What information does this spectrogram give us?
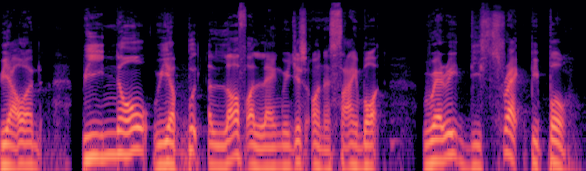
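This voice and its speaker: A young man with a Malaysian English accent co-hosting a casual podcast, speaking haltingly and searching for words in broken English. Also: medium pitch, dark tone, no room sound, studio quality. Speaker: podcast co-host.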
